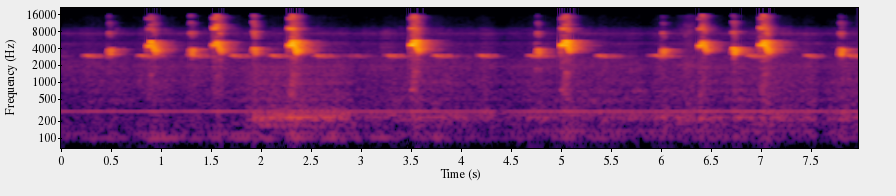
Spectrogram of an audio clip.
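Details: Young sunbird (kolibri kelapa, wiceh) learning its call gives sharp, high chirps in quick bursts of two or three, repeated every second or so, over a steady low electrical hum.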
